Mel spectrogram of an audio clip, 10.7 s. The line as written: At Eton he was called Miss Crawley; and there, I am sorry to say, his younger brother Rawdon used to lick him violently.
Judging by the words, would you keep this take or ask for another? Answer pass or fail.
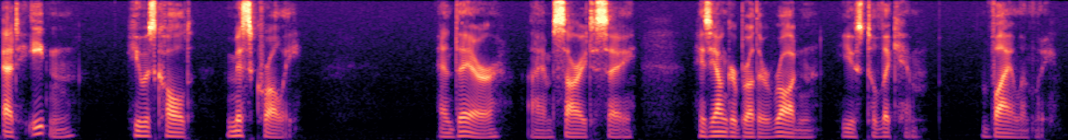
pass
